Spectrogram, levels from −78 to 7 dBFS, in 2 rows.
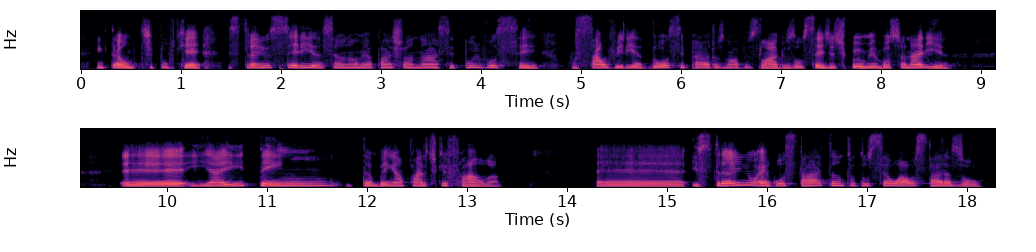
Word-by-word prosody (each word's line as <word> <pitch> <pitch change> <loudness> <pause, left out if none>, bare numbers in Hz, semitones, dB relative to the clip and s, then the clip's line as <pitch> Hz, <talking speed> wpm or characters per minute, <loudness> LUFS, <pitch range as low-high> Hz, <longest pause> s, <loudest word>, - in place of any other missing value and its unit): Então, 240 -5 +3
tipo, 195 +2 -9
o - - -7
que 210 - 0
é, 170 -3 +3 0.3
estranho 245 +7 0
seria 245 -2 +1
se 250 +2 -10
eu 240 -1 0
não 240 +1 -1
me 240 - -1
apaixonasse 235 0 -2
por 275 +3 -2
você, 245 -10 -3 0.3
o - - -9
sal 225 +1 0
viria 215 -1 -2
doce 245 +9 0
para 230 -2 -2
os 215 - -9
novos 215 0 -6
lábios, 180 -2 -1
ou 205 - -1
seja, 195 -4 0
tipo 210 - -4
eu 200 - +4
me 200 +1 +1
emocionaria. 200 -4 0 0.8
Eh, 200 -1 +4
e 225 0 -2
aí 220 +4 +3
tem 235 -2 +5 0.8
também 225 -2 +1
a 230 - +2
parte 225 -2 -3
que 265 - +1
fala. 165 -10 -3 1.6
Eh, 190 -1 -3
estranho 275 +9 +3
é 245 0 +4
gostar 245 +2 0
tanto 270 -1 -1
do 240 0 -4
seu 250 +1 +1
All 240 +2 +4
Star 245 -2 +1
azul, 205 -7 -3
230 Hz, 155 wpm, -23 LUFS, 205-245 Hz, 1.6 s, tem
